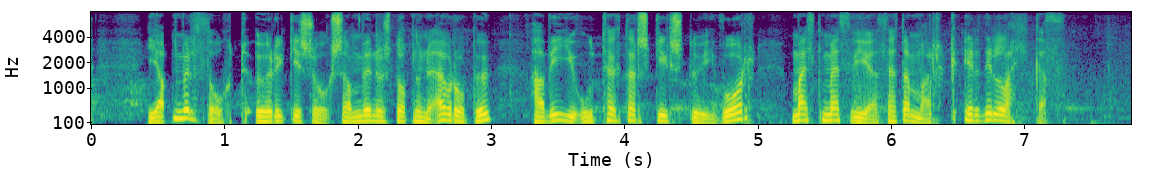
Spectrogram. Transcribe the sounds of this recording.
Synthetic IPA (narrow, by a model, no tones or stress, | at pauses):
japnvɛlθowht̪œːɾɪcɪsɔɣsamvɪnːʏst̪ɔpnʏnʏ̰ʔɛvɾowpʏhaːvɪiʔuːt̪ʰɛxt̪aɾ̥scir̥st̪lʏivɔːɾ̥ | majl̥t̪mɛðθvia̰ðθɛht̪ama̰r̥kɛɾðɪlajhka̰θ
